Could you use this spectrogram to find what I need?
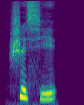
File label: "世袭", Chinese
